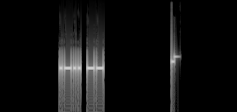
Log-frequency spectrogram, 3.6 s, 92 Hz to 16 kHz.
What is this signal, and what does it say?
Morse code, heard as a keyed tone, about 36 wpm, 700 Hz. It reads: LM
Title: Multi-letter Phonemes Quick Fire 35wpm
